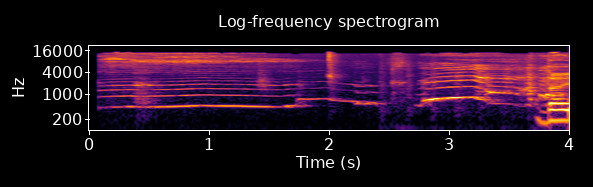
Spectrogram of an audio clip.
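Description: Toddler crying: one long wail held at a steady pitch for about a second and a half, stepping up in pitch, then a second cry that rises and falls.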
